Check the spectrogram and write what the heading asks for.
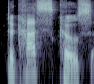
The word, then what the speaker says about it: Dacascos: Mark Dacascos, I think is how you pronounce it, who plays Zero in John Wick 3, is in Agents of S.H.I.E.L.D.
